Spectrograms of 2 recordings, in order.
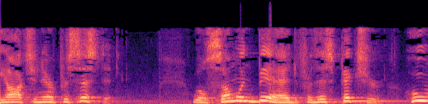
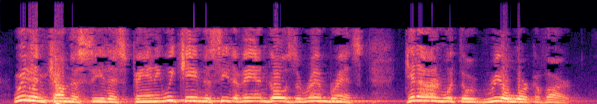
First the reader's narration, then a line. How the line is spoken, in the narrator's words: Another voice shouted indignantly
